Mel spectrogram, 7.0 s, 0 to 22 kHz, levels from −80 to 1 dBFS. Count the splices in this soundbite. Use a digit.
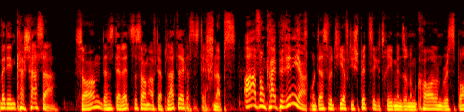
2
